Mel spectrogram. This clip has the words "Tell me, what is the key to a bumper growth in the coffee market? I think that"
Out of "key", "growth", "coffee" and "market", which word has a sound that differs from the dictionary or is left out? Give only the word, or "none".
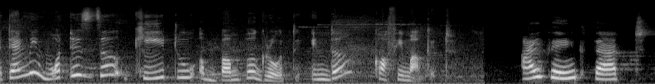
growth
